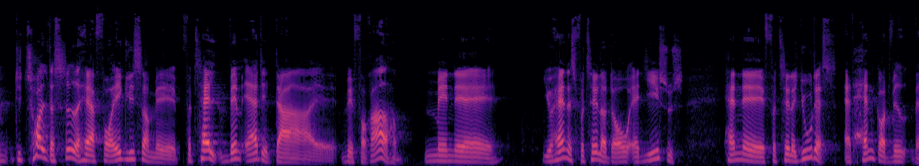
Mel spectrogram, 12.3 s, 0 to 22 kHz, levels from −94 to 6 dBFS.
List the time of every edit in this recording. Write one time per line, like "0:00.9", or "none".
0:02.4
0:05.5

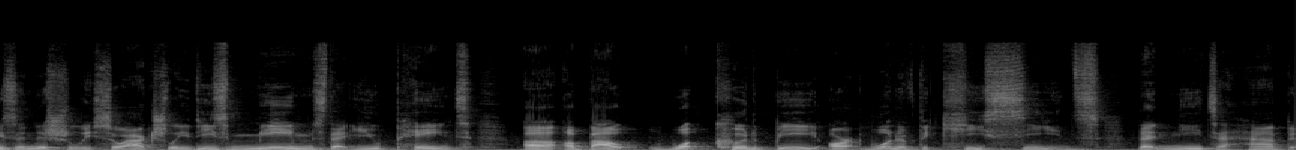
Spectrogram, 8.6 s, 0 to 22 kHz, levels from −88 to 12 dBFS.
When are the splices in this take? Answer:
0:01.3
0:05.7

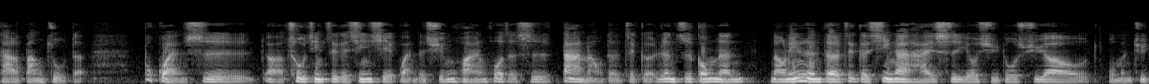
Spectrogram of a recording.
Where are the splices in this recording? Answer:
0:02.6

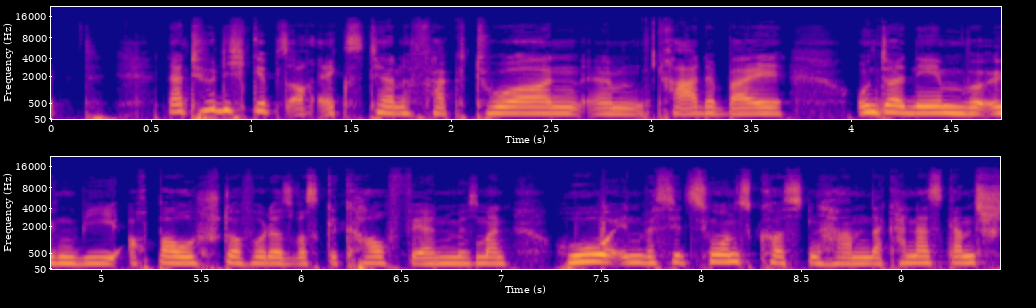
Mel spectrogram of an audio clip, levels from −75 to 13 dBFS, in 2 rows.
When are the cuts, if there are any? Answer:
0:06.9

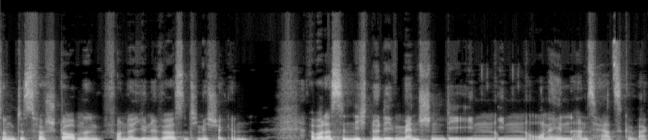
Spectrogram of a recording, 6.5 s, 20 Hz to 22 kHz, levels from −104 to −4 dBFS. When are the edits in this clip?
0:01.0
0:02.0
0:03.9
0:05.0

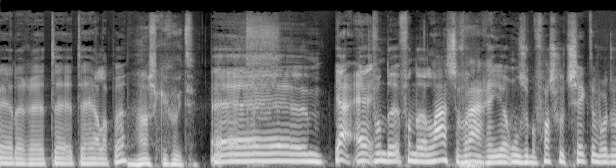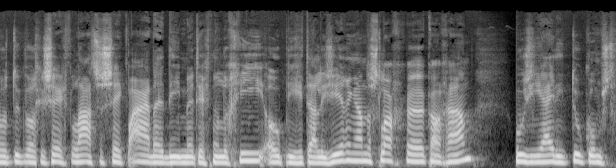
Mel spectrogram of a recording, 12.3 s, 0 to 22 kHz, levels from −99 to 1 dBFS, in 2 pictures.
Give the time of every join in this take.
0:03.7
0:05.3
0:06.5
0:07.4
0:08.1
0:09.0

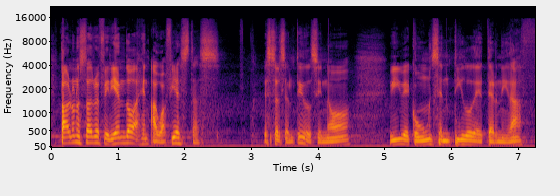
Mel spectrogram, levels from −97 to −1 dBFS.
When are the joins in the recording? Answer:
0:01.5
0:03.3
0:05.1

